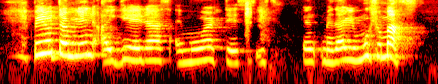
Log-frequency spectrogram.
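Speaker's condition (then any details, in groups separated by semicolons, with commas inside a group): Down syndrome; present from birth, heart surgery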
